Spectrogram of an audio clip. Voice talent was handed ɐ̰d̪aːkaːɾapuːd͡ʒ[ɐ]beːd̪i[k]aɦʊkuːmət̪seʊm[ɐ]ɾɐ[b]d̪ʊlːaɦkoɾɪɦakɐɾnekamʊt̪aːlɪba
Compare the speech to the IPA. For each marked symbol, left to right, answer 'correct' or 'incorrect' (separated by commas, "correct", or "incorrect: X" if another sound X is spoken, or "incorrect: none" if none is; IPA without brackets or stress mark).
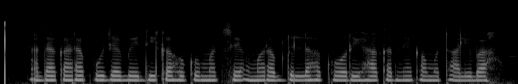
incorrect: a, correct, incorrect: ə, correct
